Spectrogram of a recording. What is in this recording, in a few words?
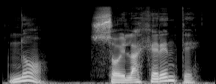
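Spanish, male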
